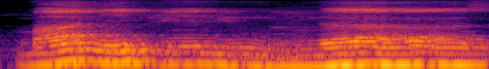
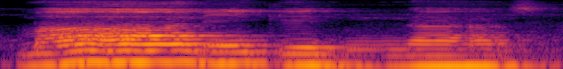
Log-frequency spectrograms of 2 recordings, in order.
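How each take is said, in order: First: The vowel after the m is short. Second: The vowel after the m is long. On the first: The speaker calls it right. "di dalam surah An-Nas tidak dipanjangkan" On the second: The speaker calls it wrong. "tidak malikin nas"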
